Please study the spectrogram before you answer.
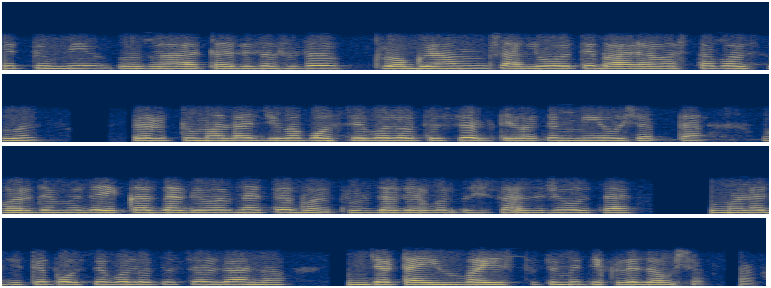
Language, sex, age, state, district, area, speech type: Marathi, female, 18-30, Maharashtra, Wardha, rural, conversation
